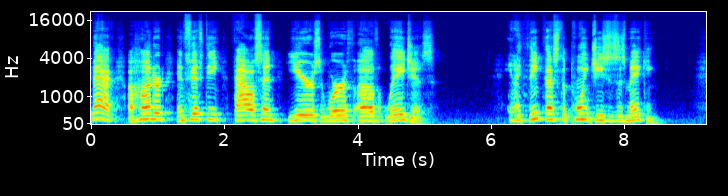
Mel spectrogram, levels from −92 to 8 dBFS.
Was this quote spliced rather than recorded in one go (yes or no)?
no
